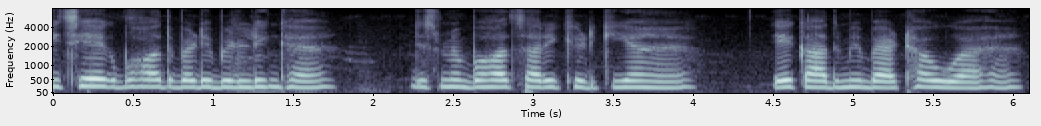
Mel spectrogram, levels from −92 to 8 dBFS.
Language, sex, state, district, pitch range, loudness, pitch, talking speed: Hindi, female, Jharkhand, Deoghar, 225-240 Hz, -16 LUFS, 230 Hz, 155 wpm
